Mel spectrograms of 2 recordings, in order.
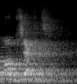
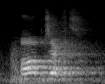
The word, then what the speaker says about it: object: So also for the word object. Object. If we stress the first syllable, it is noun. If we stress second one, object, becomes a verb.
